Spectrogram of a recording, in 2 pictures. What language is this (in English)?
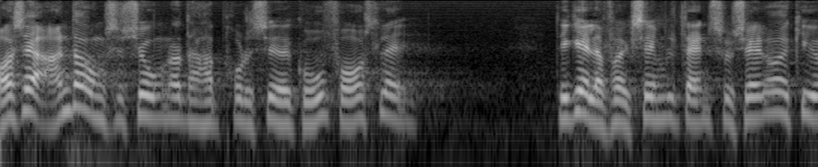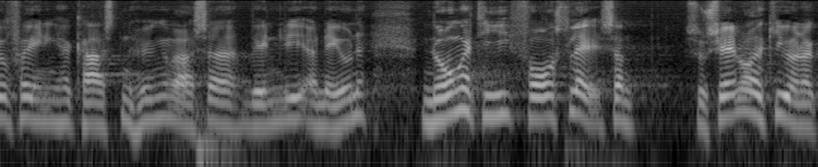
Danish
